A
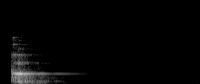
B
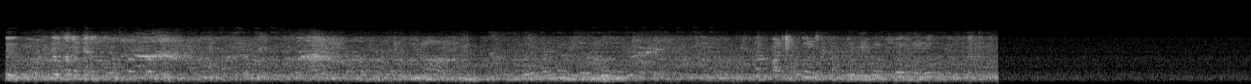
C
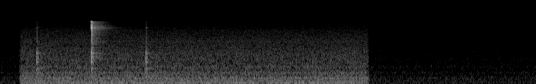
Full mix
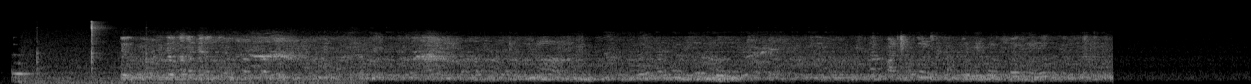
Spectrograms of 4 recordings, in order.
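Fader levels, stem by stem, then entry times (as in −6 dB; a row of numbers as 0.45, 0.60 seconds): −11.5, −7.0, −4.0 decibels; 0.00, 1.15, 0.00 seconds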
